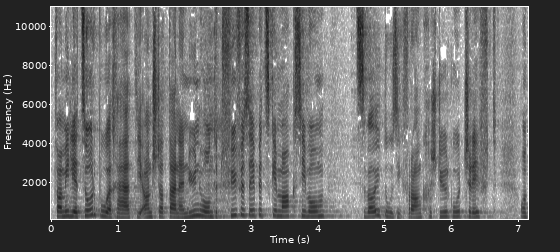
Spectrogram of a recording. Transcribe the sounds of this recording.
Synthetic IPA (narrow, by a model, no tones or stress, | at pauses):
tfɑmiliət͡sʊɾb̥uəχəhɛtiʔɑnʃtɑt̚dɛnənyːnhʊnd̪əɾtfyːfəzɪbət͡skɪmːɑksimʊm | t͡svœʏtuːsikfrɑŋkχəʃtyːɾɡ̥uətʃrɪft | ʊn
